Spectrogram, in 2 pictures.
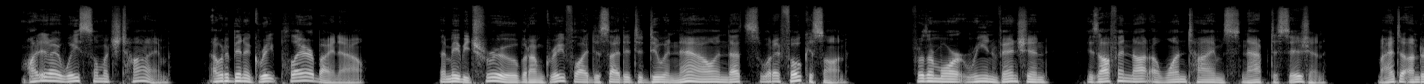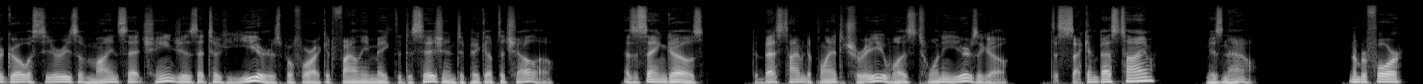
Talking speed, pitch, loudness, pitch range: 195 wpm, 105 Hz, -19 LUFS, 90-125 Hz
